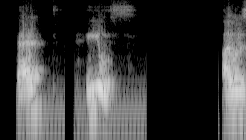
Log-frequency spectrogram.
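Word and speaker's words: Hughes: PL was married to the British poet Ted huse Ted huse I will spell it for you Ted is the first name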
